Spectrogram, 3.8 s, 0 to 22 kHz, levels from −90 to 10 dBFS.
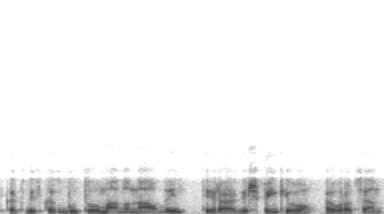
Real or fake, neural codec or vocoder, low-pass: real; none; 7.2 kHz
